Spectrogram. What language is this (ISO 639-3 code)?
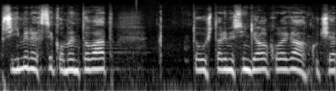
ces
